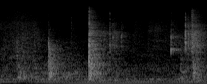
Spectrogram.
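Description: Tomica die-cast toy cars clacking against each other and the wooden tabletop as a small child handles them: several sharp clicks, the loudest about a second in.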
